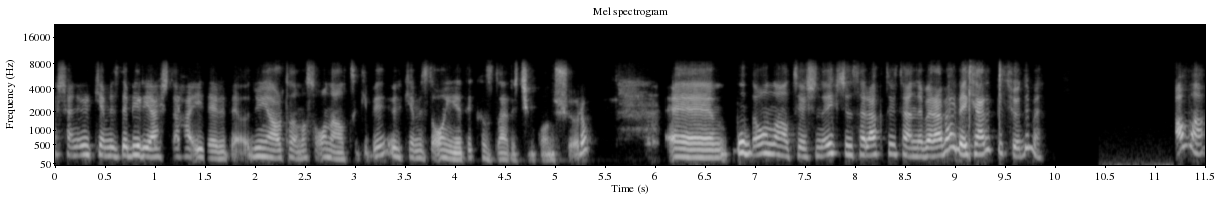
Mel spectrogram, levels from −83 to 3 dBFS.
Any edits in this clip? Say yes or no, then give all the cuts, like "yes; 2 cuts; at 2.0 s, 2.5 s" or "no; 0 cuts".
yes; 1 cut; at 7.0 s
